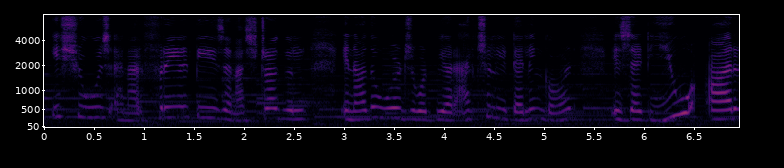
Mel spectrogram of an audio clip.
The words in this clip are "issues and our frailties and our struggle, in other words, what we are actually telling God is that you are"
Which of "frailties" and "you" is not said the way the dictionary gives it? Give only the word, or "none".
none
